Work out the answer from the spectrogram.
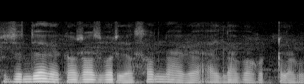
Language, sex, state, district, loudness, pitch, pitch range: Chakma, male, Tripura, West Tripura, -18 LUFS, 105 Hz, 100-120 Hz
